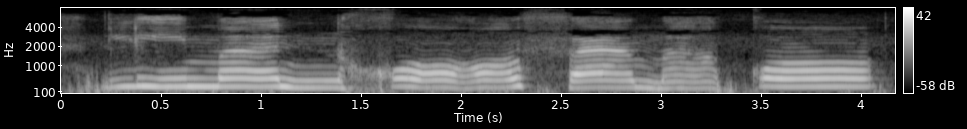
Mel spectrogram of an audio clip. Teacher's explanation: qa sini tebal, huruf isti'la, qa 2 harakat, mi 2 harakat ma asli, wa kha.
